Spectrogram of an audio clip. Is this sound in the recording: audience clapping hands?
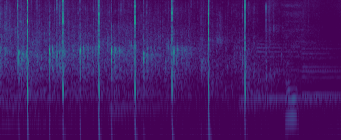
yes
